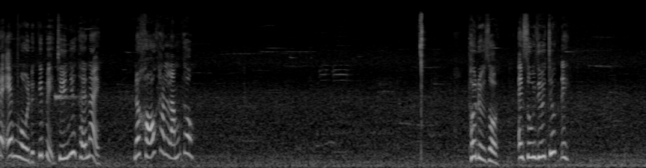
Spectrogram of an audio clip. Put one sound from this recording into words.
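A young woman speaks close by, upset and pleading.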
